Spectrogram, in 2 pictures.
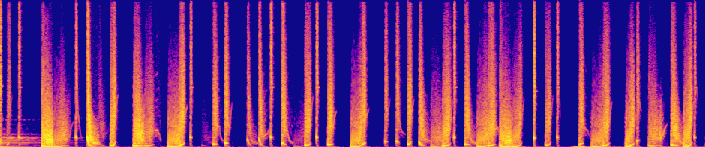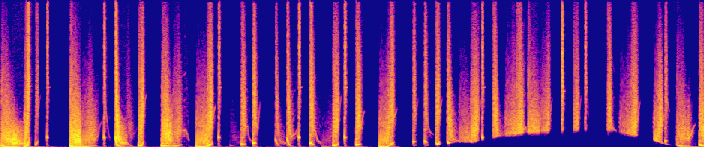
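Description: Background electronic music in a sparse break: a fast, irregular run of scratch-like clicks and hits with no bass or melody. About eleven seconds in, the low end is cut away for a couple of seconds, leaving only thin high clicks.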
